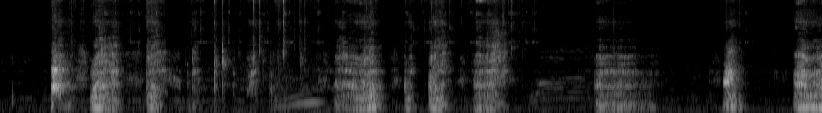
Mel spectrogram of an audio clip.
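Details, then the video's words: A Shih Tzu mix dog, indoors, scared of a sandal, gives short rough barks and growling bursts in uneven bursts, with a few faint whining squeaks between them. "Sophia scared my sandal"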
